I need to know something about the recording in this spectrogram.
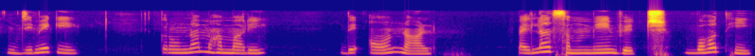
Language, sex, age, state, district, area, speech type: Punjabi, female, 18-30, Punjab, Hoshiarpur, rural, spontaneous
